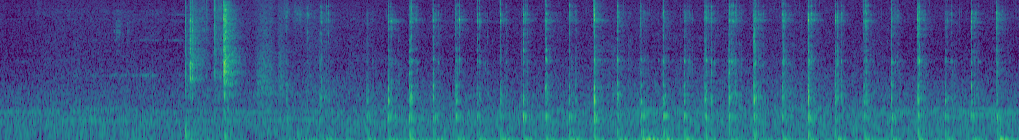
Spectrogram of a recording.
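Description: Wire whisk beating a liquid egg, sugar and oil batter in a glass bowl, its tines clicking against the glass several times a second. The rapid clicking starts about two seconds in, after a quieter stretch.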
